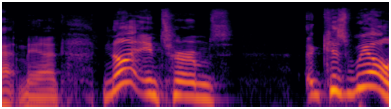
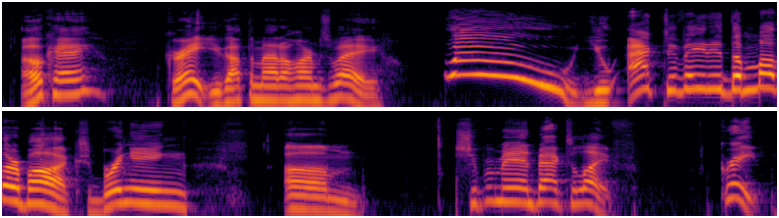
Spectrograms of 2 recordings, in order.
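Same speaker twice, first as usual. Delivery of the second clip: sarcastic cheer; 8 semitones higher, 6 dB louder than usual. Real, not acted.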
